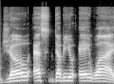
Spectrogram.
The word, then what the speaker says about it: Josue: Josue, it's Joe SWAY Sway, correct? Yes, sir. Joe _Sway, phonetically.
